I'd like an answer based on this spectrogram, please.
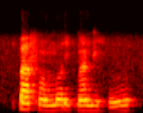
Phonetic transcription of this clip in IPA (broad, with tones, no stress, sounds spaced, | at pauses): k͡p a˧ f ɔ̃˨ m o˧ ɾ i˨ ɡ͡b ã˧ d ĩ˨ h u˨˦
